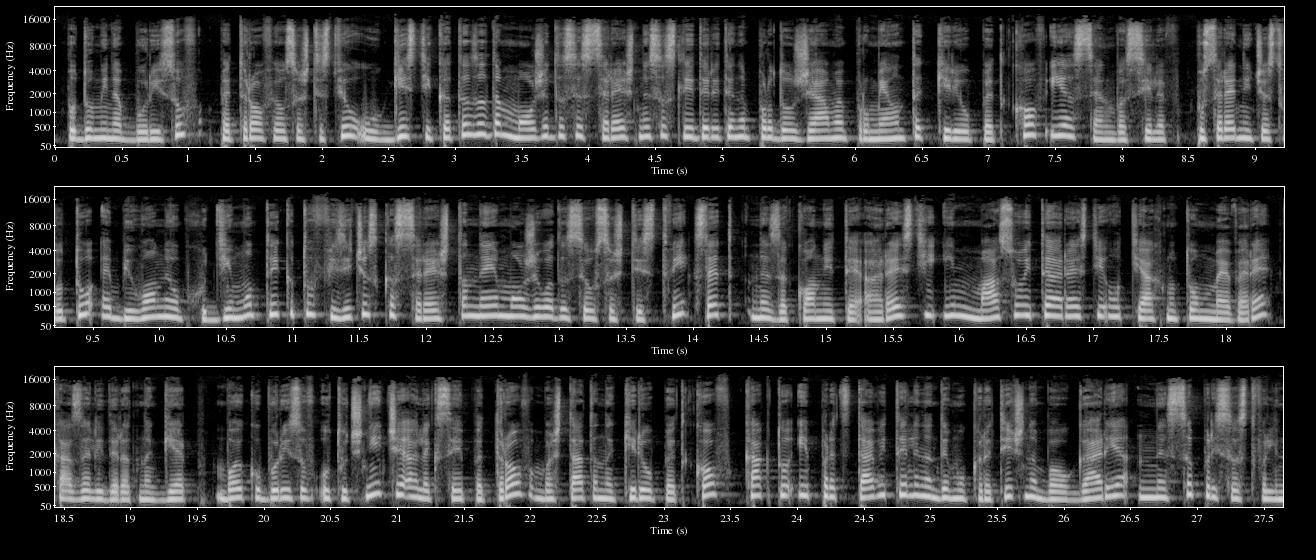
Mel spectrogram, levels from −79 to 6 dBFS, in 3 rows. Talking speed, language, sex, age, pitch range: 150 wpm, Bulgarian, female, 20-39, 190-255 Hz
